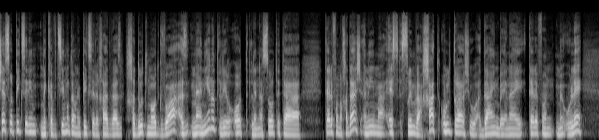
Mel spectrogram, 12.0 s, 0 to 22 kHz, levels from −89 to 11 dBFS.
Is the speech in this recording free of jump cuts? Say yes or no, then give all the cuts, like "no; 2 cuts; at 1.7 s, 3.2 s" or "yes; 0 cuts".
no; 3 cuts; at 2.4 s, 2.9 s, 4.3 s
